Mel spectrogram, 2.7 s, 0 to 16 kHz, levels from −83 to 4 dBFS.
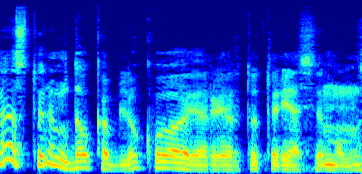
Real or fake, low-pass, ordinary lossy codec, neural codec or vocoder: fake; 14.4 kHz; AAC, 48 kbps; vocoder, 44.1 kHz, 128 mel bands, Pupu-Vocoder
